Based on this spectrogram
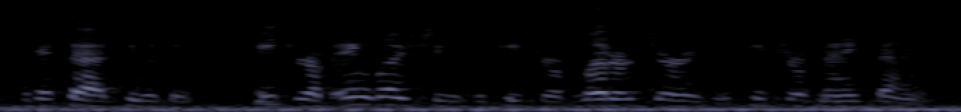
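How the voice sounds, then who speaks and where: A woman's very fast, very deep and low voice, somewhat breathy and monotone, with audible room echo. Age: 70s. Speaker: family member giving eulogy. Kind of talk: memorial eulogy.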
